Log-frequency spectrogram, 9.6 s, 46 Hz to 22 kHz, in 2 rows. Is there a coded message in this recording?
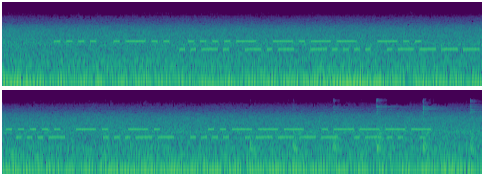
Yes: Morse code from 0.5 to 9.2 s, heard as two keyed tones, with radio static and street noise. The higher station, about 20 wpm, 1230 Hz: HL4YD 5NN 21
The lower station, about 22 wpm, 700 Hz: FK61V 3H1LE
